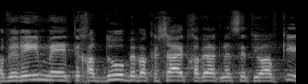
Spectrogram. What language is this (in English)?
Hebrew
